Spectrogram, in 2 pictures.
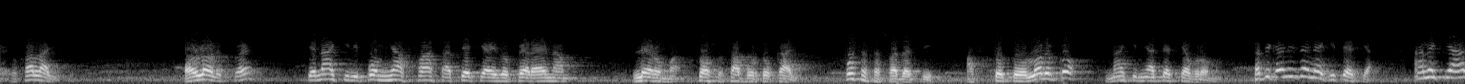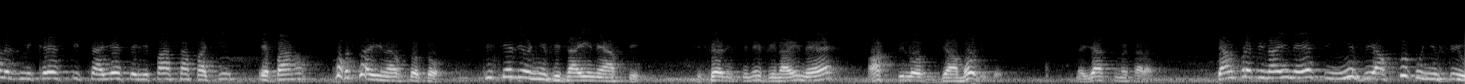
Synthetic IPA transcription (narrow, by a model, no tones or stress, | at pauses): kstoθɐlɐʎi | ololefkoe | ce̞nɐçilipo̞nmɲɐfɐsɐt̪e̞t̪çɐeðo̞pe̞ɾɐe̞nɐ | le̞ɾo̞mɐ̰t̪o̞sosɐbo̞ɾt̪o̞kɐlḭ | po̞sθɐsɐsfɐnd̪ɐst̪ḭɐ̰ft̪o̞t̪olo̞lefko̞ | nɐçimɲɐt̪e̞t̪çɐvɾo̞̰mɐ̰ | θɐpikɐnizðeneçit̪et̪çɐ | ɐne̞çiɐle̞zmikɾe̞spit͡sɐʎe̞st̪eʎipɐsɐfɐci | e̞pɐno̞ | po̞sθɐine̞ɐft̪o̞t̪o̞ | t̪isçe̞ðioɲifiθɐine̞ɐft̪ḭt̪ifeɾist̪inifinɐine | ɐst̪ilo̞sceɐmolit̪o̞̰s | meʝɐst̪umexɐɾɐ̰sceɐmpɾe̞pinɐine̞et͡siɲifiɐft̪ut̪uɲifiu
